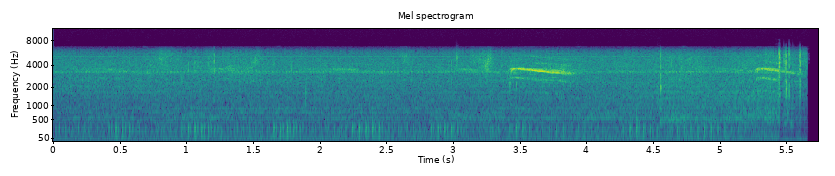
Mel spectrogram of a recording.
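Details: A captive male Canada lynx, zoo-born in May 2011 and weighing 40.5 pounds as he gains mass and fur for winter, purrs in a low, rumbling rhythm, pulsing about twice each second.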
